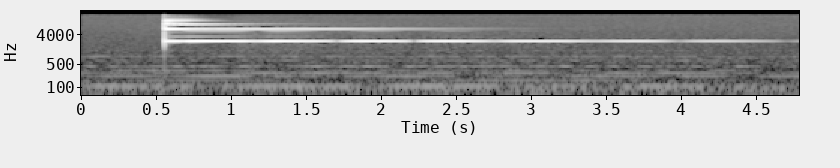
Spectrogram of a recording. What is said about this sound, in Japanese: で今からこの鐘の音が鳴ったらスタートになりますのでご自分の呼吸に意識を向けてみてください。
